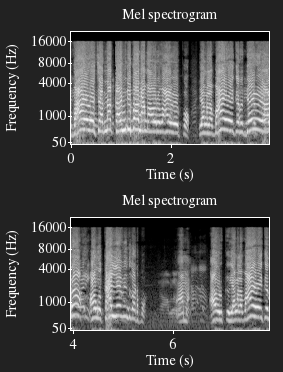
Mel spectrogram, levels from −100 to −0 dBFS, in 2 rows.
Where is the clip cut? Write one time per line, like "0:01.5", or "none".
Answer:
none

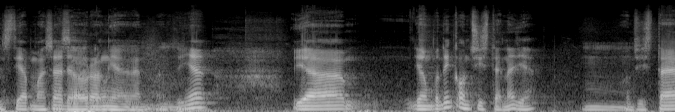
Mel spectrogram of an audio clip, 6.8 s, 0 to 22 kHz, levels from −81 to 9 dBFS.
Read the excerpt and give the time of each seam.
none

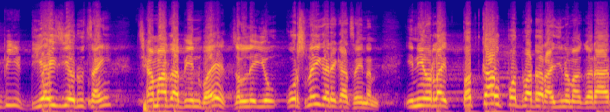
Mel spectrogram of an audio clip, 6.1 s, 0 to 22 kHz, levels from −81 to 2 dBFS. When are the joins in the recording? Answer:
none

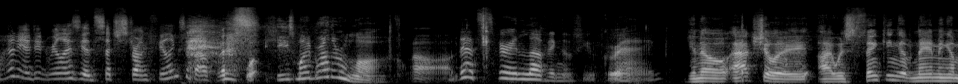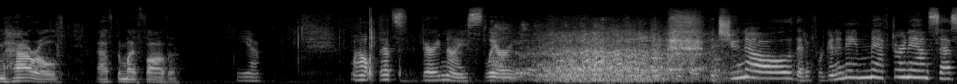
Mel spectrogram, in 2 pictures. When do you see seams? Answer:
0:17.1

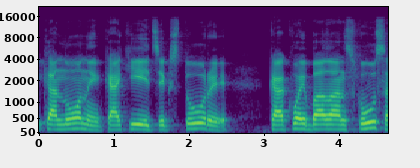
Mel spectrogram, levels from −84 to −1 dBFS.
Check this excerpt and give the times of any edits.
none

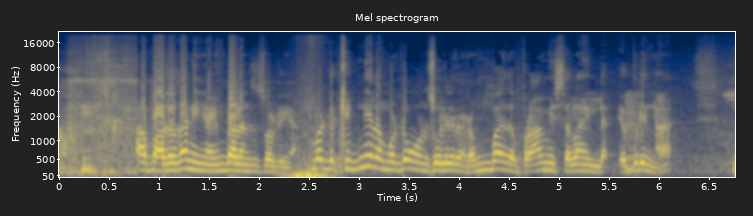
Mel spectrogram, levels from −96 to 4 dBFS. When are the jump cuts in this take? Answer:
0:02.3

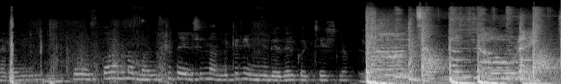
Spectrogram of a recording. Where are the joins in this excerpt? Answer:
none

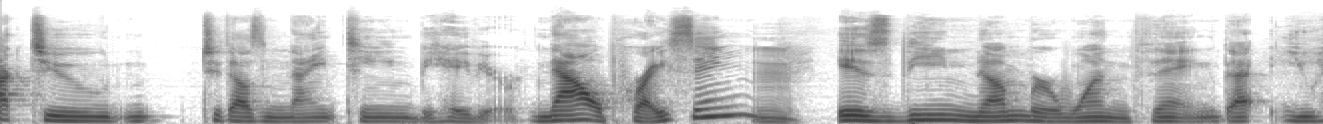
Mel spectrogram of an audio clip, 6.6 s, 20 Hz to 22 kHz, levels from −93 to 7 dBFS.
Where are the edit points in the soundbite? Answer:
0:02.7

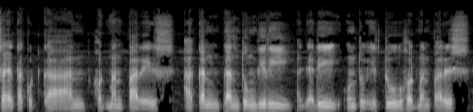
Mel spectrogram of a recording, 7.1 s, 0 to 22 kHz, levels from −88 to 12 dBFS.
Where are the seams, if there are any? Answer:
0:01.3
0:02.9
0:04.5
0:05.1

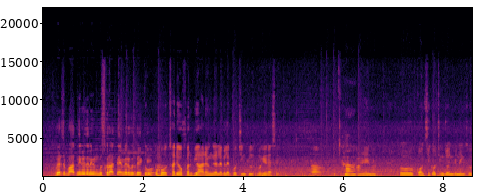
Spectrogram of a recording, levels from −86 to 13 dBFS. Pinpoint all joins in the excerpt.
0:02.1

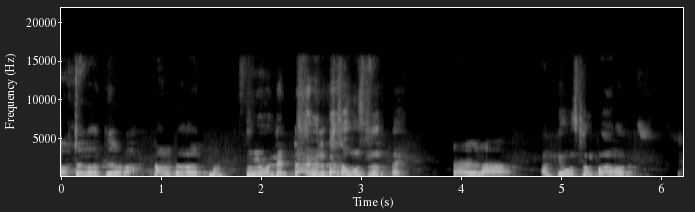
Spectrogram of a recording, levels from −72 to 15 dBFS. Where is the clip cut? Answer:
0:01.7

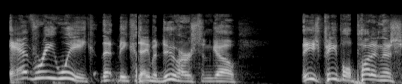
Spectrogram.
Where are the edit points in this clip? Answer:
none

